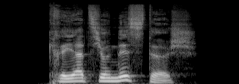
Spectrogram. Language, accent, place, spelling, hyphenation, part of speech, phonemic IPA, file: German, Germany, Berlin, kreationistisch, kre‧a‧ti‧o‧nis‧tisch, adjective, /ˌkʁeat͡si̯oˈnɪstɪʃ/, De-kreationistisch.ogg
- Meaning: creationist (of or relating to creationism)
